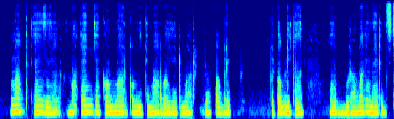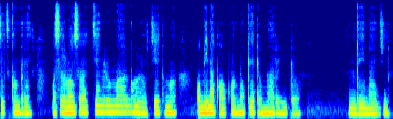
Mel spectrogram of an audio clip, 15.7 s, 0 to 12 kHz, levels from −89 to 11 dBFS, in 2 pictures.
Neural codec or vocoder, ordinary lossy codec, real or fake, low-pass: codec, 44.1 kHz, 1.7 kbps, Pupu-Codec; none; fake; 10.8 kHz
